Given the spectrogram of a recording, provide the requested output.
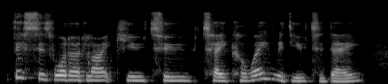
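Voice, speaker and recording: A woman's somewhat breathy, fairly low voice with an English accent, very slow in pace with ordinary pitch variation, against a quiet background. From London, England. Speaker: dental hygienist and instructor. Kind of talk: webinar presentation.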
